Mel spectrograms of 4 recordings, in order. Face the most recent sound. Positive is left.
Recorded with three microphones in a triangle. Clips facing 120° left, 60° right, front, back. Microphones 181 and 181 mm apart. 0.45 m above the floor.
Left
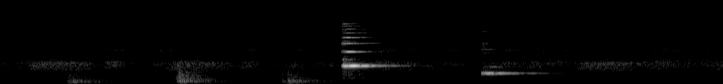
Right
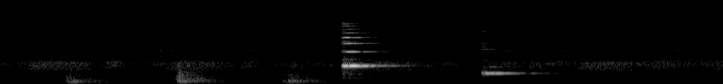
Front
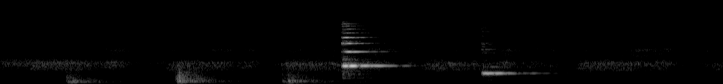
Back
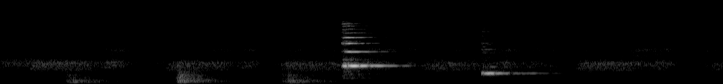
turn(degrees=170)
